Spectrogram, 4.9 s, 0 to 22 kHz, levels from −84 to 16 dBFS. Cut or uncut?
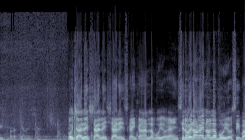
cut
